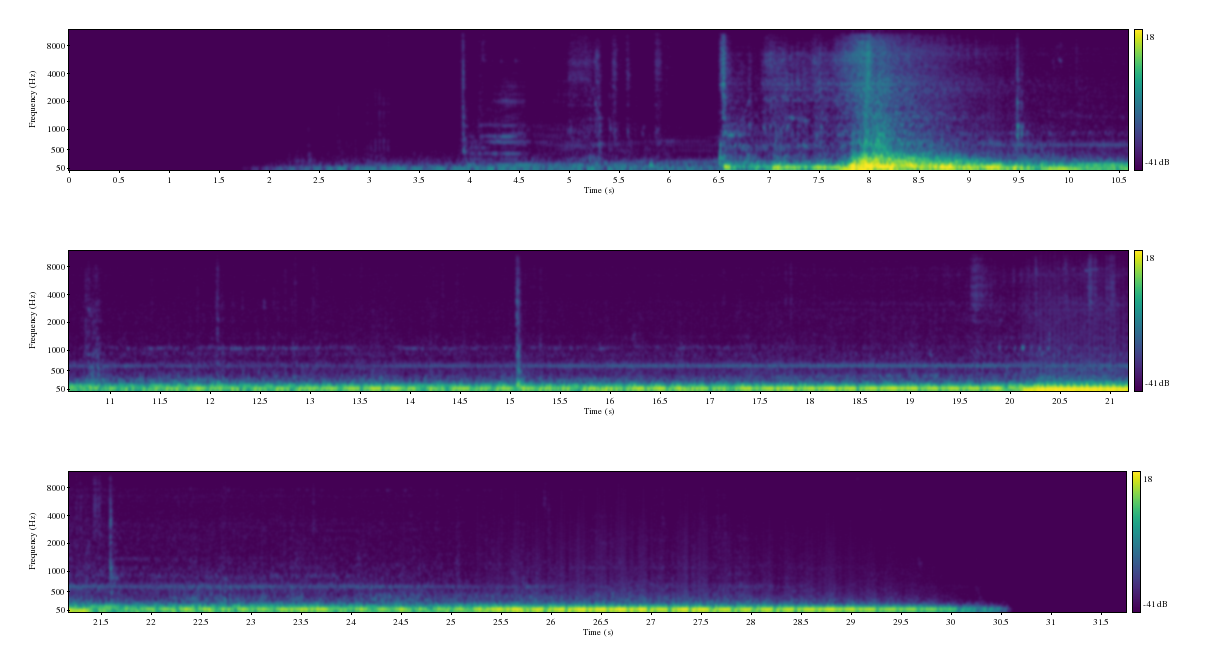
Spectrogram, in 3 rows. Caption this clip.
1950 Ford Mercury interior ignition and slow cruise
Recorded on Zoom H4N with Rode NTG-3.
The sound a vintage 1950 Ford Mercury car with v8 engine starting up and cruising slowly recorded from inside.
